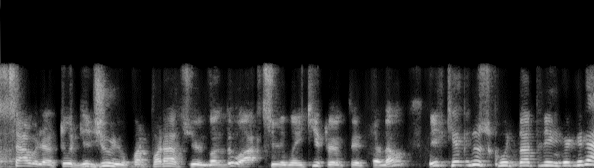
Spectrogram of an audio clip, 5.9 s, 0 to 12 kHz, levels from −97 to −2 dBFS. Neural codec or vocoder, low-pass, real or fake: codec, 16 kHz, 2 kbps, X-Codec, HuBERT features, trained on general audio; 7.2 kHz; fake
